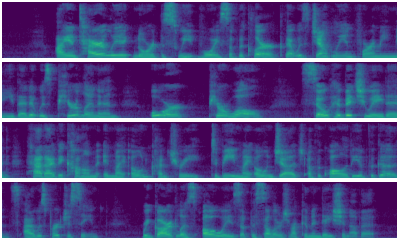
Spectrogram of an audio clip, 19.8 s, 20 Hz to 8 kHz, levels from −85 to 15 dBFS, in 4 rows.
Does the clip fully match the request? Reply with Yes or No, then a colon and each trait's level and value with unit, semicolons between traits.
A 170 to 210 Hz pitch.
Yes: medium, 185 Hz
